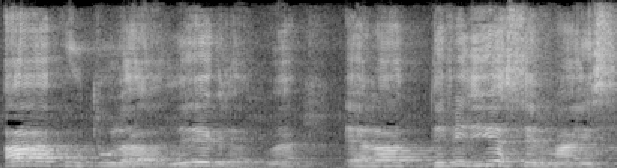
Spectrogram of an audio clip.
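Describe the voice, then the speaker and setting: Amid noticeable background noise and audible room echo, a man with a high pitch speaks with ordinary pitch variation. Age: 60s. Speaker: teacher and racial equality coordinator. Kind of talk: interview monologue. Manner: measured, with frequent fillers.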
